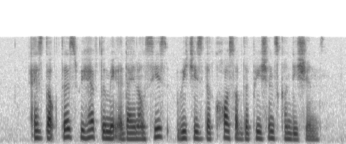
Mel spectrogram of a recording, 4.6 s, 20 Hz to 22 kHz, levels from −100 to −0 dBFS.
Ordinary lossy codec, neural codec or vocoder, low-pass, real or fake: none; none; none; real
